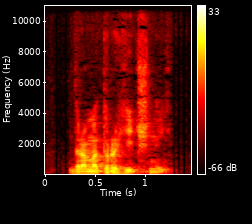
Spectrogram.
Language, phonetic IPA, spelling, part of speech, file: Ukrainian, [drɐmɐtʊrˈɦʲit͡ʃnei̯], драматургічний, adjective, LL-Q8798 (ukr)-драматургічний.wav
- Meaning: dramaturgic, dramaturgical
